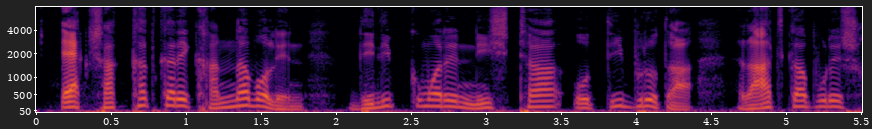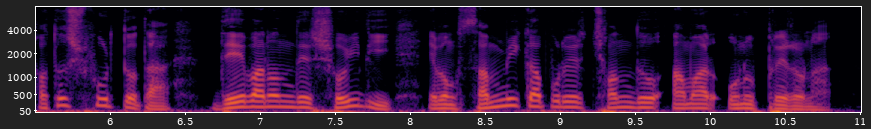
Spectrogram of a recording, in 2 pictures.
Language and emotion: Bengali, neutral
